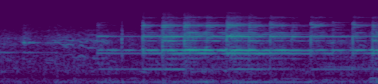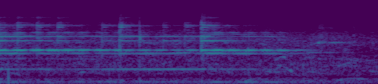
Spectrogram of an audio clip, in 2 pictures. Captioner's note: bell ringing; crowd clamoring; bell rings louder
